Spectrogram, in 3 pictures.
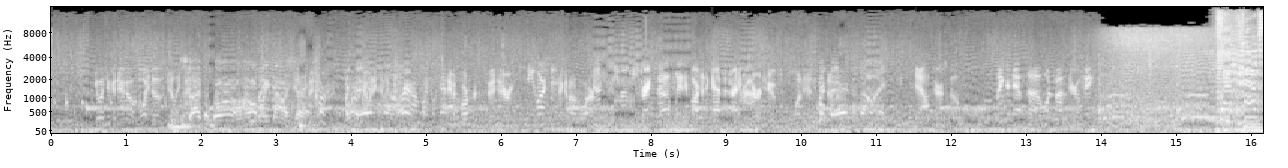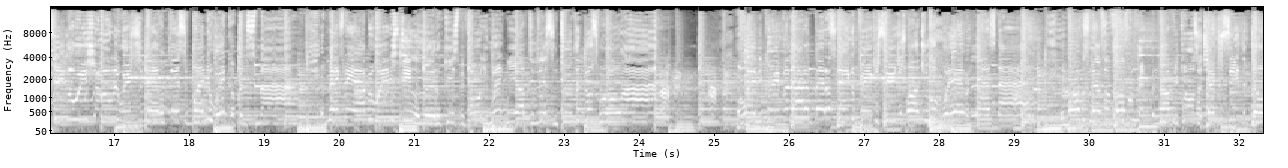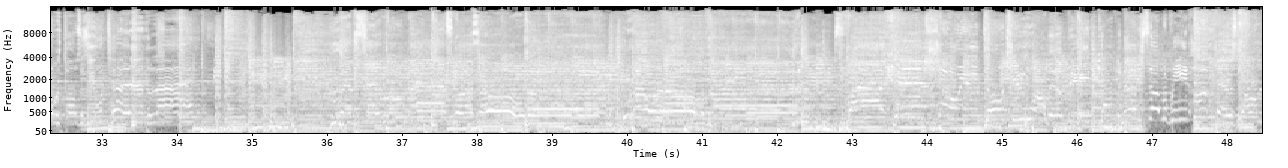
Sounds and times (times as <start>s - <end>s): Speech: 0.6s - 13.9s
Music: 15.5s - 48.4s.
